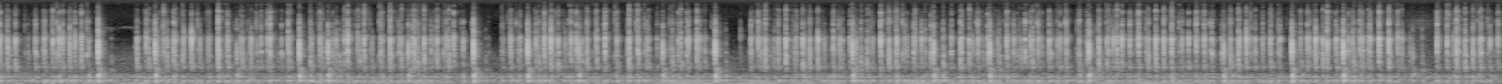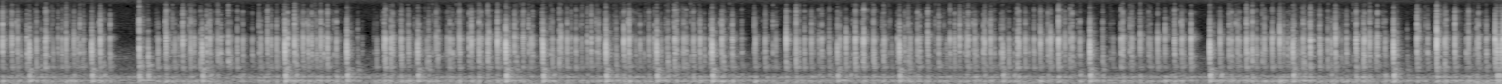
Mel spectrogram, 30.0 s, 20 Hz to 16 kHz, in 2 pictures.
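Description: Fast, continuous typing on a Lyn Whale Special custom mechanical keyboard with lubed H1 switches, an aluminium plate and GMK keycaps. The keyboard sits on a bare wooden desk with no deskpad under it. The keystrokes come in a dense stream of clacks, broken by a few short pauses every few seconds.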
